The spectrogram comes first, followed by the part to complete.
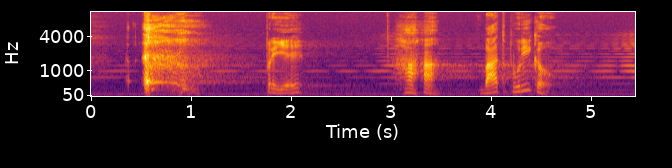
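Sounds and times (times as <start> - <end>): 
single sharp cough with breathy rasp: 0.4 - 1.3
speech: 1.8 - 2.2, 3.1 - 4.7.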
